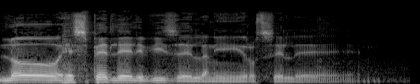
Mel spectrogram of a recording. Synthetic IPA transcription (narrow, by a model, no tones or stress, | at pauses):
loɦesped̪lelevizelaniɾoselːḛ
